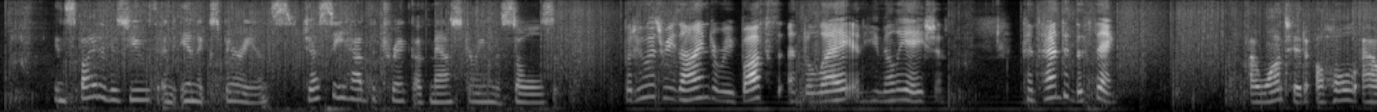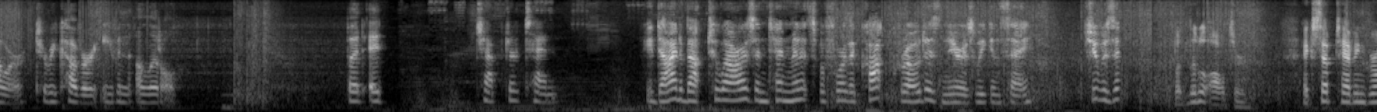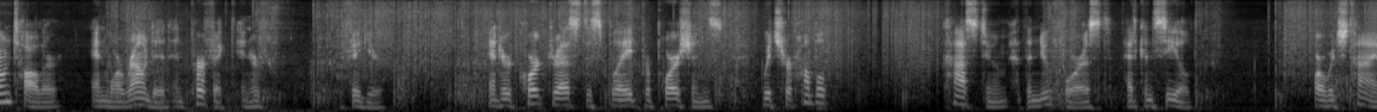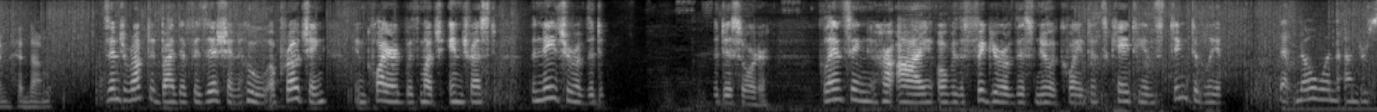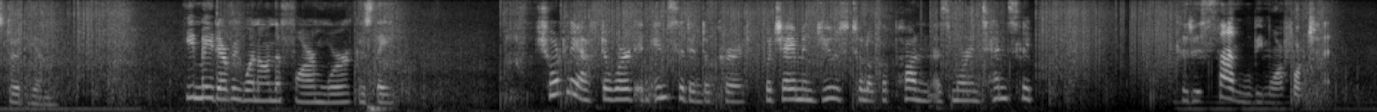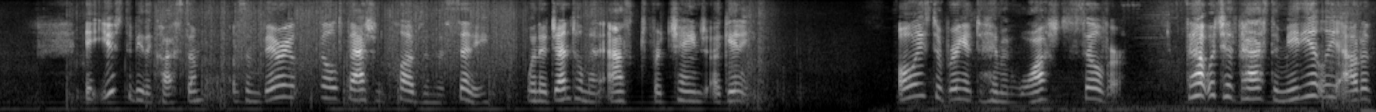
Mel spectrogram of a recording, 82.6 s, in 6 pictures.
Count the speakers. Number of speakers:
6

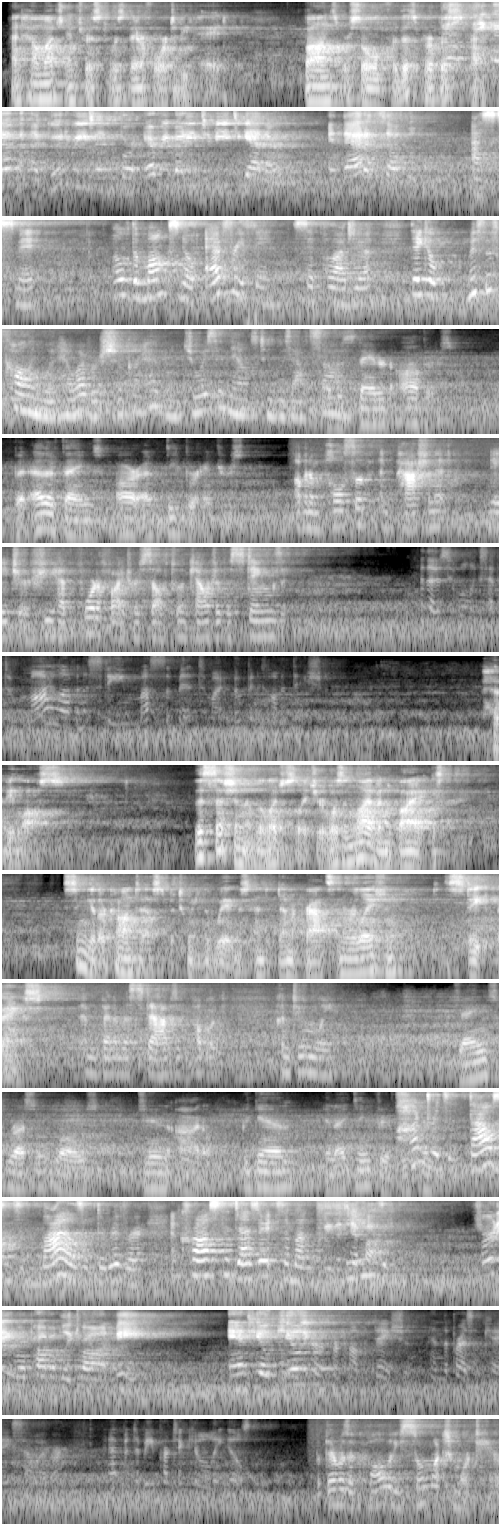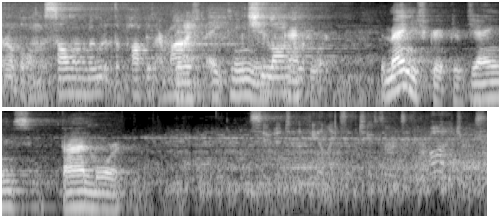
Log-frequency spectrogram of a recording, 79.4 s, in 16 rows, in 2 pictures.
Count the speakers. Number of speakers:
7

